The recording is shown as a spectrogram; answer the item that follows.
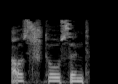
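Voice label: "ausstoßend", German; adjectives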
